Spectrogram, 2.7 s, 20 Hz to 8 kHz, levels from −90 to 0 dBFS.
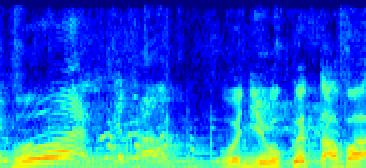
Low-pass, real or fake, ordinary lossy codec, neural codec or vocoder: none; real; none; none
